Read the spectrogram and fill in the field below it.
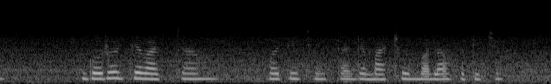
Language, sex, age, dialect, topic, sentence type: Bengali, female, 18-24, Western, agriculture, statement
